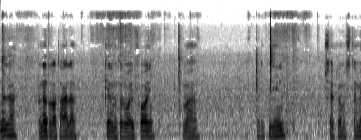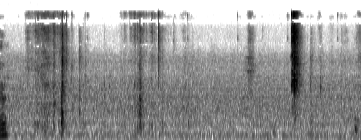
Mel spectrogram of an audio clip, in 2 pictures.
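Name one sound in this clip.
Fingers press buttons on a printer with soft clicks.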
